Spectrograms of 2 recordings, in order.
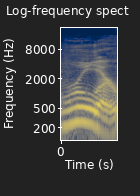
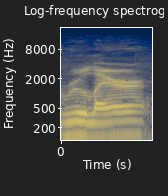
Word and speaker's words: Rouleur: of cyclist right yeah it's a French word it's pronounced ruler overseas but it's a type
